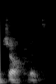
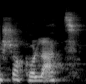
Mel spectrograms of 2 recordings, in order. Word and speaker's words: chocolat: Ryan its du Chocolat listen Chocolat if you're saying shock or lat you're putting an e on the end it's not that in French and Chocolat like the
